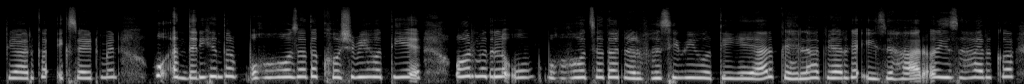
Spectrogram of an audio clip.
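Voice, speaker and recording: A woman telling a love story in a chatty, animated way, stopping now and then to correct herself. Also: high-pitched, dry recording. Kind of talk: casual spoken storytelling.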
